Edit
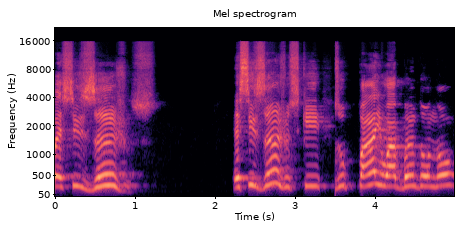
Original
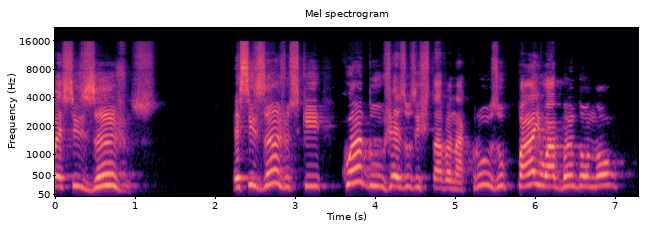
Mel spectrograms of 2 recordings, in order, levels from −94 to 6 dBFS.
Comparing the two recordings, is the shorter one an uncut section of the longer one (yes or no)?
no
